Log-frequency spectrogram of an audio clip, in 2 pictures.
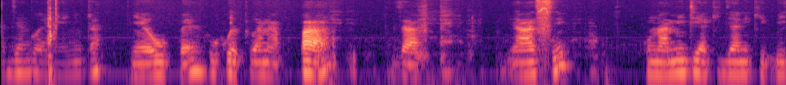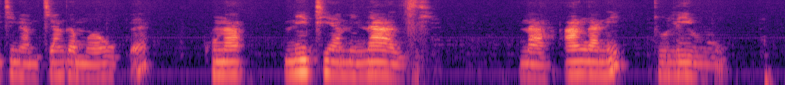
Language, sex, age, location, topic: Swahili, male, 18-24, Mombasa, agriculture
